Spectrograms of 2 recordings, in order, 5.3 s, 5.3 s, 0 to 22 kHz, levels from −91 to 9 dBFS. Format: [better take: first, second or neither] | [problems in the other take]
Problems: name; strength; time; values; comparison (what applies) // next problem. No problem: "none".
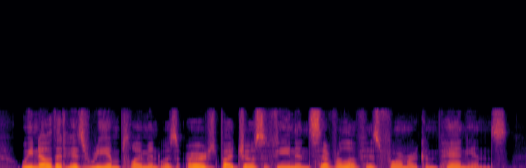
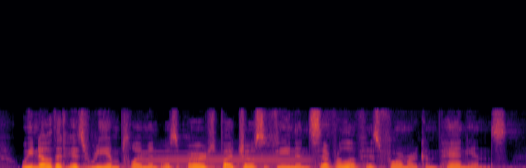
first | background sound (Wind instrument, woodwind instrument); 19 dB below the speech // room echo; dies away in 1 s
